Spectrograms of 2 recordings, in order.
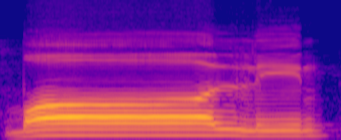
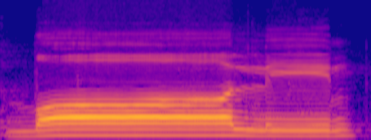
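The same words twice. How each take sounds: First: The doubled L gets a strong push. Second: The doubled L gets no extra push. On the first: The speaker calls it right. "You put emphasis on that next letter" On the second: The speaker calls it wrong. "Not just ضالين"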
